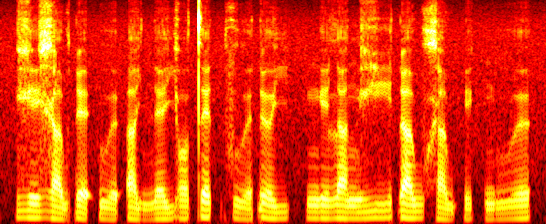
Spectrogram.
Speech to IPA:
ɣe˧ɣa˨˩˨wɗɛ˨˩˨ ʔu˨˩˨ə̯ʔa˨˩j nɛ˧ jɔ˧˥t̪ɛ˦˥t̚fu˨˩˦ə̯ɗə˧j | ŋe˧la˧n ɣi˧ɗa˧w xa˨˩wʔe˨˩k̚ ŋu˧˥ə̯

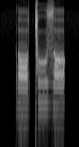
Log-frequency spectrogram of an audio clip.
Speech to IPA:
ɾɔ ǀuzɔ

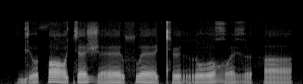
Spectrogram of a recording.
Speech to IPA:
ɡʲo˩˧˩θɒː˥˨cɛ˧˥ ʒɛː˩˧˩sʷɛː˧˩ cʰʏ˧˩ roː˧˥ʁʷɛ˩˧˩ɣə˩˧˩ ha˧˩

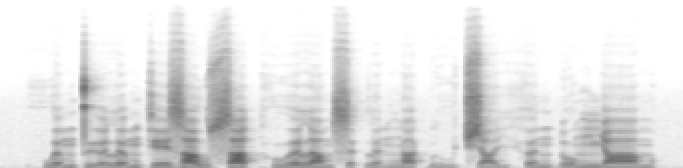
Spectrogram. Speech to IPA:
hwə̰˧˥mt̪ɨ̰˧˨ə̯ lə̰˧˥mke˨˦za˧w sa˦˥t̚hu˨˦ə̯ la˧msə˨˩t̚lə̰˧˨n ŋa˨˩k̚ lṳ˨˩ t͡ɕa˧˩j hə˨˦n ɗo˨˦ŋɲaː˧m

